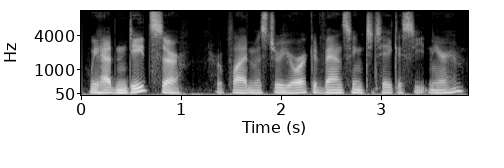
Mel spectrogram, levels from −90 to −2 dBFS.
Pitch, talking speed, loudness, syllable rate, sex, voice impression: 105 Hz, 215 wpm, -19 LUFS, 5.6 syllables/s, male, masculine, adult-like, tensed, slightly powerful, bright, clear, slightly raspy, cool, intellectual, calm, friendly, reassuring, slightly wild, lively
